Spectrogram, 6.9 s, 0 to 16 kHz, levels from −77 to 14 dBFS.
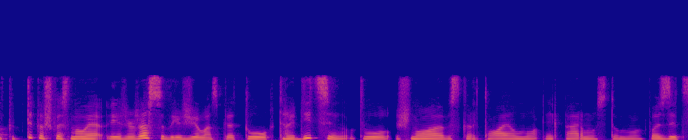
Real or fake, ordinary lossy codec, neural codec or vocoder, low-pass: fake; MP3, 48 kbps; codec, 16 kHz, 1 kbps, FunCodec, trained on LibriTTS, 50 frames a second; 7.2 kHz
